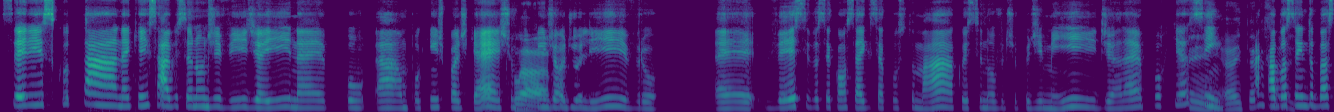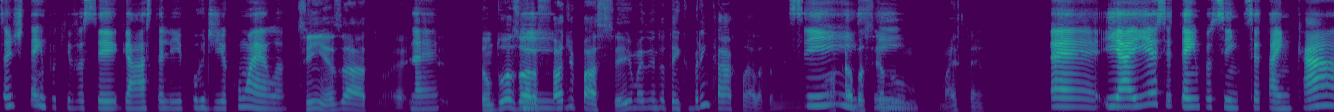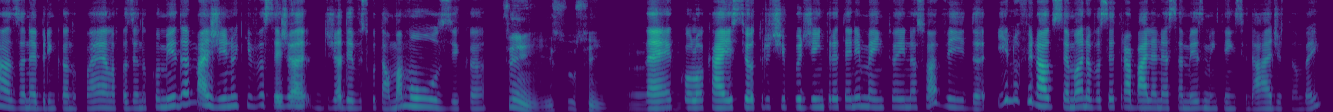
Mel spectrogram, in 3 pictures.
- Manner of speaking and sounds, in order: other background noise
- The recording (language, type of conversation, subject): Portuguese, advice, Como posso encontrar tempo para ler e me entreter?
